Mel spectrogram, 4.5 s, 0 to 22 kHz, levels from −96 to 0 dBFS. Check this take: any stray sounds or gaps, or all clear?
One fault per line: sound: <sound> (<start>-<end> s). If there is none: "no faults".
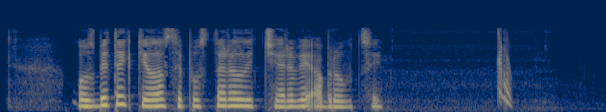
sound: chirp (3.7-3.8 s)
